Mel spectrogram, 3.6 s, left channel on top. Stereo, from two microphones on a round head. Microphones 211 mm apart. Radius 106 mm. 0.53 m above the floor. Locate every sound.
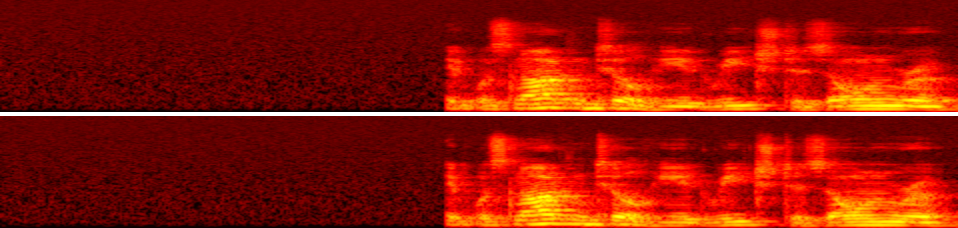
1.7 s a man speaking: 35° right (ahead or behind), 2 m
